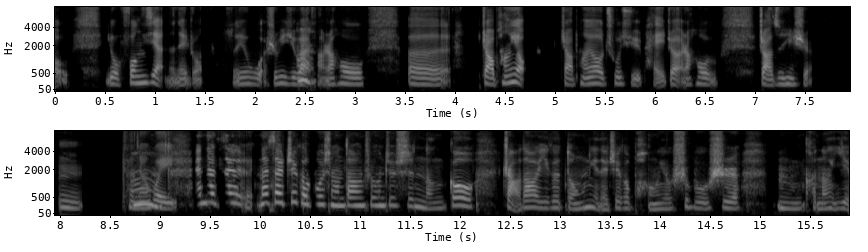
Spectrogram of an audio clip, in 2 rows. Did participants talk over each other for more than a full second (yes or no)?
no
